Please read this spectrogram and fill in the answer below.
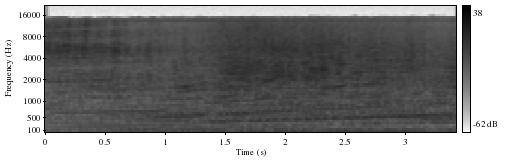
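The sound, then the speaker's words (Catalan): MotoGP racing motorcycles roar loudly and continuously at the Dutch Grand Prix, with 11,500 spectators present. The engines make a dense, high-revving drone whose pitch climbs steadily. “Aquest és el so de MotoGP, el so del Gran Premi dels Països Baixos.”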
